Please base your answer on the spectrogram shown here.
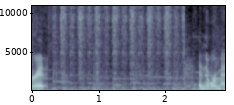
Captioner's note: carrot grating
